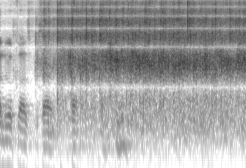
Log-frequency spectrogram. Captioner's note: applause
